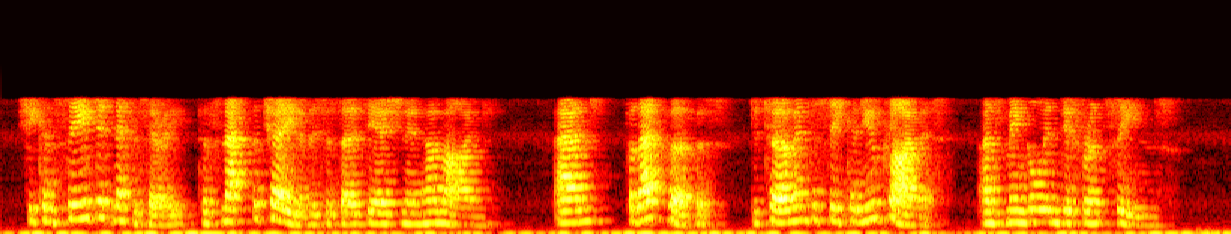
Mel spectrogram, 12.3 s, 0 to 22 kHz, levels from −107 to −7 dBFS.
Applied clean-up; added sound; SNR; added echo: none; none; none; reverberation time 0.3 s.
